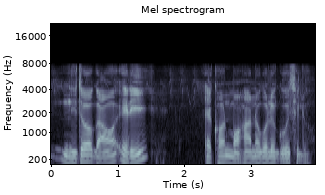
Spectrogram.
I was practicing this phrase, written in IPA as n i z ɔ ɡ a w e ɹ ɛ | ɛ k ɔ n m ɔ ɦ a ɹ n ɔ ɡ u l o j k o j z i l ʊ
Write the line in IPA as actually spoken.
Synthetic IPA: n i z ɔ ɡ a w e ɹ i | ɛ kʰ ɔ n m ɔ ɦ a n ɔ ɡ ɔ l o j ɡ o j s i l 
